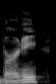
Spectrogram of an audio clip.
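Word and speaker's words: Boerne: There the town that I used to live in in Burnet, called Burney. It's spelled b o e r n e, and which is Super German.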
